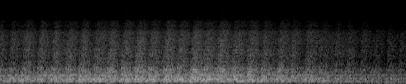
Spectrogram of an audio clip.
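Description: A drum roll that builds up, then fades away near the end.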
